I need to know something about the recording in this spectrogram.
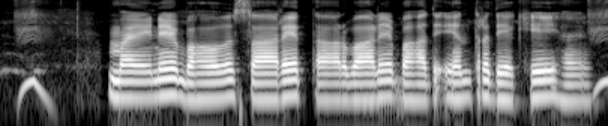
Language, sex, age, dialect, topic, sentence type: Hindi, male, 18-24, Kanauji Braj Bhasha, agriculture, statement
